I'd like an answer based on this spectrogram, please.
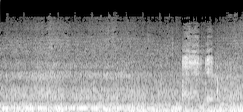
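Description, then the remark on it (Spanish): Engines of several drug-smuggling speedboats roar steadily as they pass under the Alamillo bridge beside the Estadio de la Cartuja on the Guadalquivir river in Seville, Spain, a deep, droning hum that stays loud from start to finish. A brief high tonal call cuts in twice near the end. “La Guardia Civil está investigando la aparición de varias narcolanchas navegando bajo el puente del Alamillo junto al Estadio de la Cartuja de Sevilla.”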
